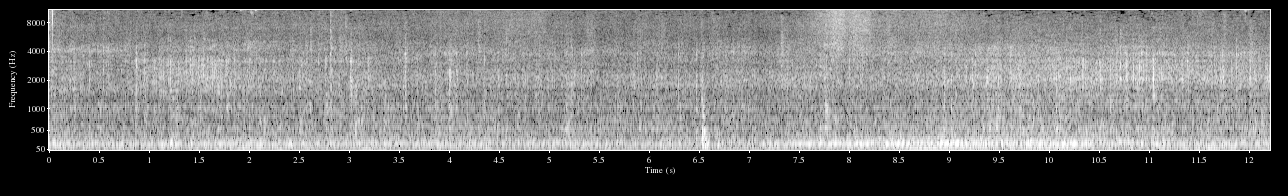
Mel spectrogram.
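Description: Tyres crunch and rumble over a gravel road.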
